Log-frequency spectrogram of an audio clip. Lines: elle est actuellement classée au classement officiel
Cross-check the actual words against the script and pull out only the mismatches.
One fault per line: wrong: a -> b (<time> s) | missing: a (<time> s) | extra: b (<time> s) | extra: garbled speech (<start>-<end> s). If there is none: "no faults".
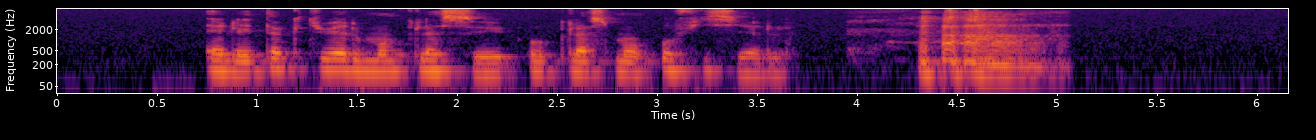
no faults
